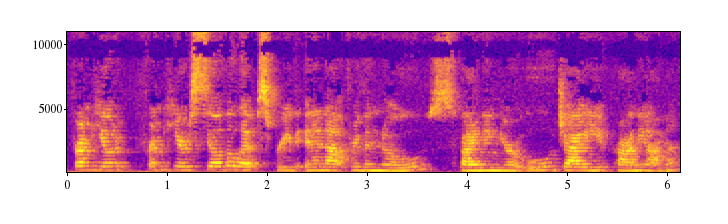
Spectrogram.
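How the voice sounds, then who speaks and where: A middle-aged woman leads a yoga class in a slightly high voice. Her delivery is measured and calming, with unhurried instructions. The sound is roomy, picked up by a microphone a little way off. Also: far from the mic. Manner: slow, measured, calming guidance. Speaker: yoga teacher. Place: indoor home room, on a mat.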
